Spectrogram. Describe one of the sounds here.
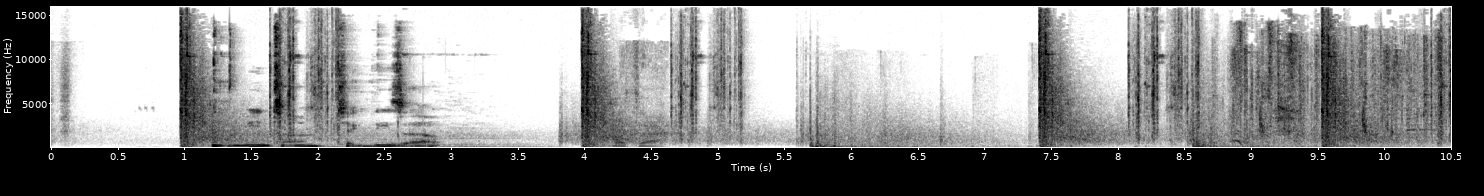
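A rifle fires sharp, loud shots that echo away.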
